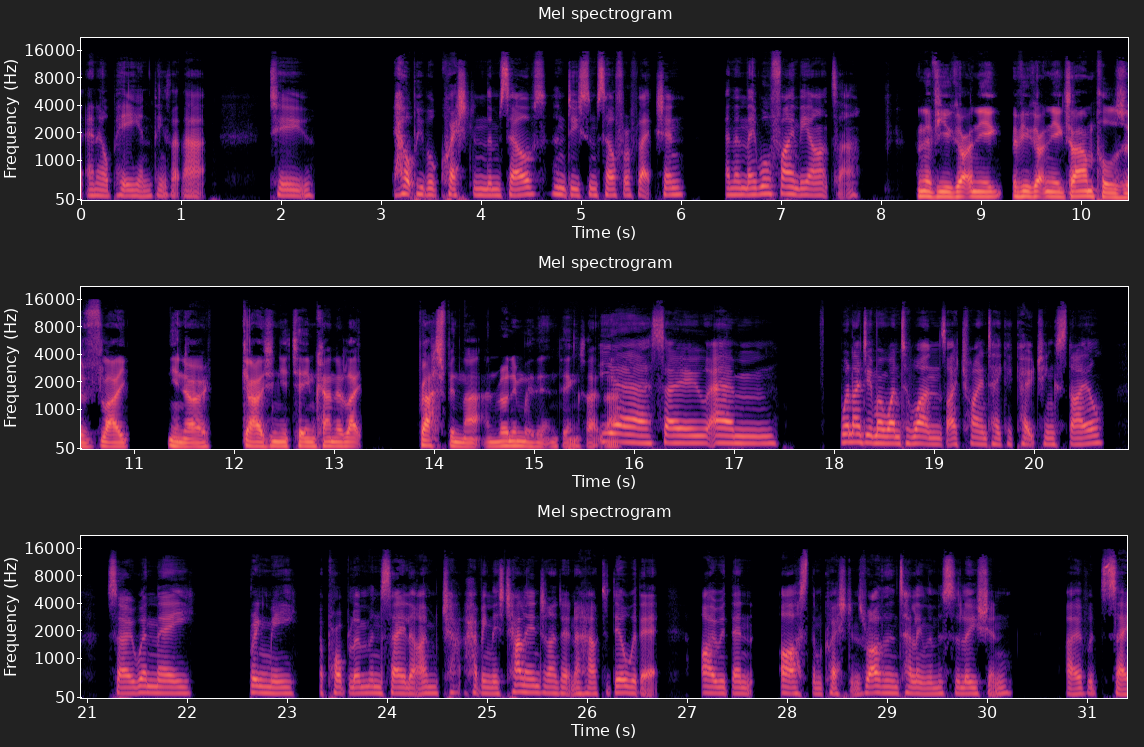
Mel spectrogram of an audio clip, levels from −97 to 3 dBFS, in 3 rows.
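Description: No technical faults occur at any point in this recording.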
